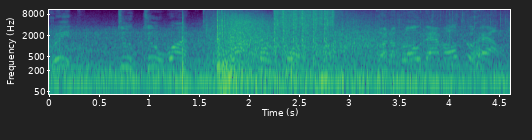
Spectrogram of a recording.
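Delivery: loud battlefield radio call; shouted radio call. Acted. Calling in strike over combat.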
